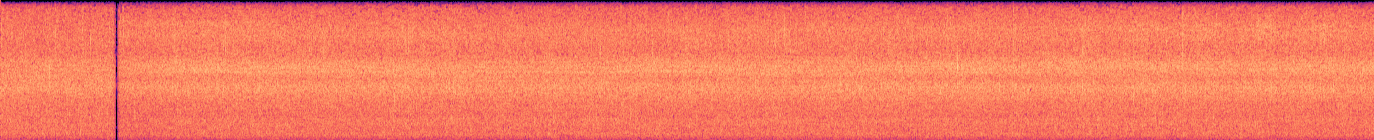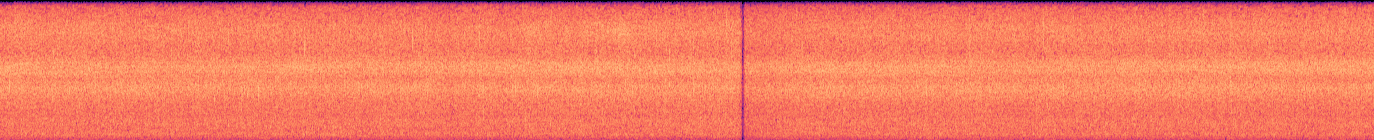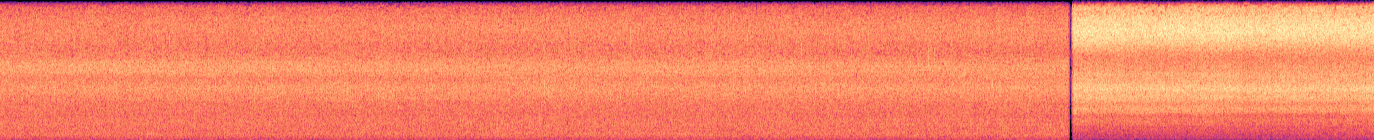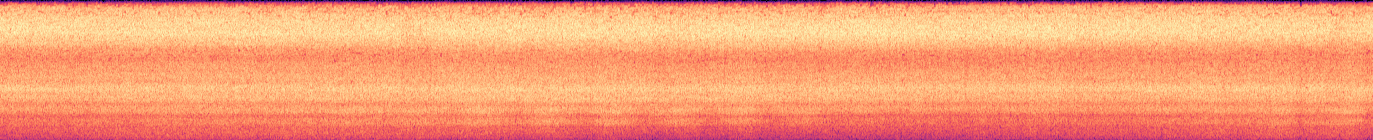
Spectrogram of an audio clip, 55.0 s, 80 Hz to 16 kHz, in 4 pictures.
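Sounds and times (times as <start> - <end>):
river water rushing: 40.2 - 54.9.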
